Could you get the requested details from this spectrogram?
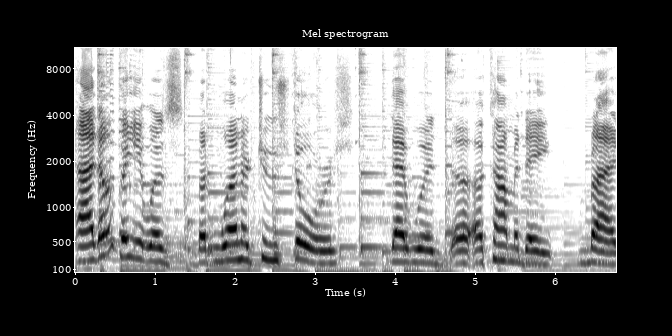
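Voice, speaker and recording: A woman with an American accent speaks at a fairly slow pace while music plays in the background. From rural Delaware, USA. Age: 80s+. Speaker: oral history interviewee. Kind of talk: interview answer.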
